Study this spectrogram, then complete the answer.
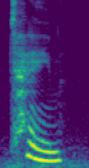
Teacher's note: we say the sound at the beginning of the word tame with a big puff of air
